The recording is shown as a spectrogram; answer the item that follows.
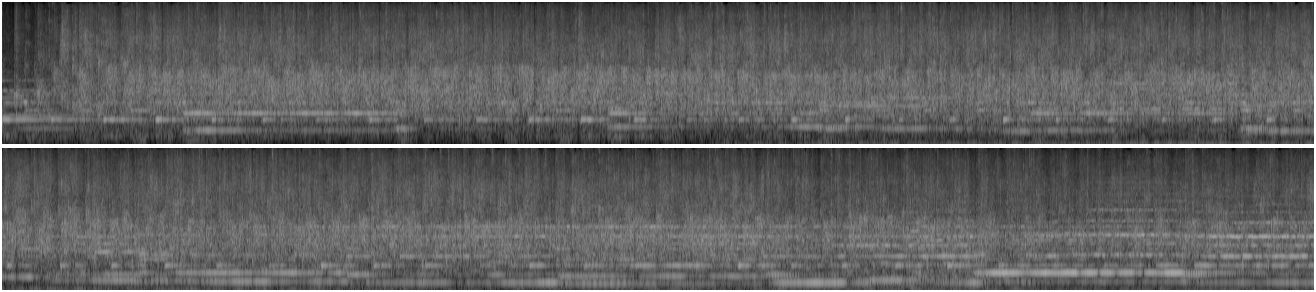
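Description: Theatre audience applauding steadily over instrumental curtain-call music. The applause breaks out suddenly at the start, and a lower bass line joins the music about halfway through.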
